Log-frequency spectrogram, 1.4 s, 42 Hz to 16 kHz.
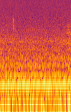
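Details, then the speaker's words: Signal tracer connected while fixing a Westinghouse 981X shortwave receiver with weak output. Steady low hum with a higher tone above it, unchanging; the tracer's own inherent hum, not from the radio. "So you can probably hear a hum in here right now. It's coming out of the signal tracer. I can't get rid of it. Apparently these things have inherent hums in them."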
